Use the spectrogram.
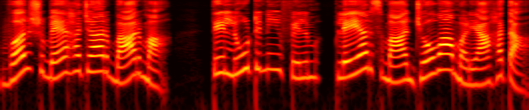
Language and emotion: Gujarati, neutral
